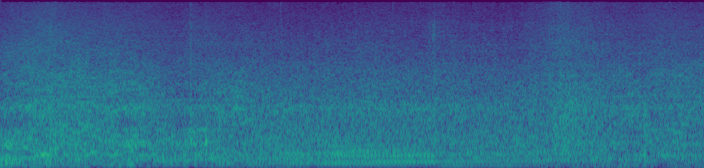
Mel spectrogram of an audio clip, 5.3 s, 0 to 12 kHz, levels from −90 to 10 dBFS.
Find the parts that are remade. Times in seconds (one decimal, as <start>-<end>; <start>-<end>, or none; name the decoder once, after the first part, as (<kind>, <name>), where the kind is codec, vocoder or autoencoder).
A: 0.0-1.9 (codec, SNAC); 4.6-5.3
